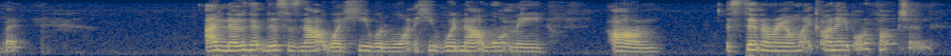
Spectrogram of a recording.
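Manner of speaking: emotional voice, fighting back tears. Parent speaks to listeners about her son Micah, getting emotional. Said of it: "I'm sorry, I want to get emotional".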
